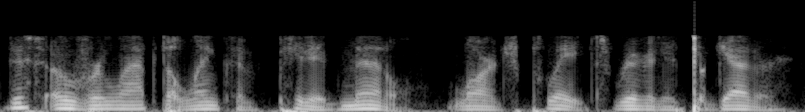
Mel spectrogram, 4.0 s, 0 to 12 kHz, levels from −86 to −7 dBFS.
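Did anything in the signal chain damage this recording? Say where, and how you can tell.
Yes, at the codec stage. The whole clip has that buzzy, gravelly GSM full-rate codec roughness with nothing above 4 kHz, which fits a 13 kbps pulse-excited vocal-tract model.

On the network side, GSM bit errors hit from 3.36 to 3.54 s. The sound squawks and gargles as corrupted filter and gain values throw those frames off, which points to a weak radio link.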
